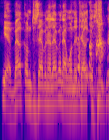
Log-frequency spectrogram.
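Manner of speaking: put-on Indian accent; comic impression with an Indian accent. Joking as the Indian dude from the FBI, Indian accent. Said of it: "When I do my Indian accent".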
